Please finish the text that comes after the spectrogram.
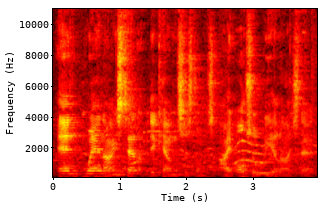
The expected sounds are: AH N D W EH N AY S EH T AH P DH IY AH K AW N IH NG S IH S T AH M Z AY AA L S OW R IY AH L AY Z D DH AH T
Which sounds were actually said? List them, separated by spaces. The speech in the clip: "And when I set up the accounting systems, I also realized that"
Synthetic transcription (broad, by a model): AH N W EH N AY S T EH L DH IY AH K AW IH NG S IH S T AH M Z AY AA L S OW R IY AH L AY Z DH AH T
